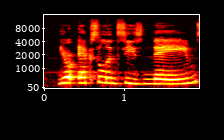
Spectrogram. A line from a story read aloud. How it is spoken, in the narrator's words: asked, could hardly speak for laughing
